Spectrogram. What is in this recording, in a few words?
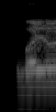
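"beluluk", Malay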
